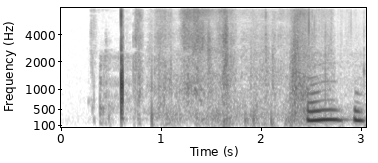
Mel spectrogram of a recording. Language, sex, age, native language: Icelandic, male, 12, Icelandic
